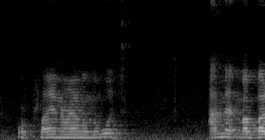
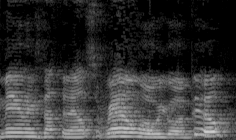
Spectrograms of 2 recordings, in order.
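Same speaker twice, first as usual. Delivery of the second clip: loud, higher-pitched worried protest; worked-up, raised-voice panic; retold freak-out; 6 semitones higher, 10 dB louder than usual. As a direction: plead loudly with your pals. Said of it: "I'm freaking out".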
